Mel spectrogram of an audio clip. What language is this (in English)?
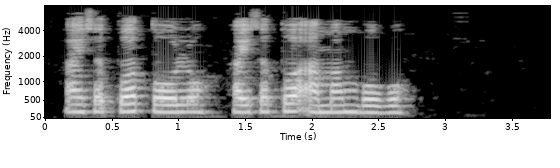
Yaqui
